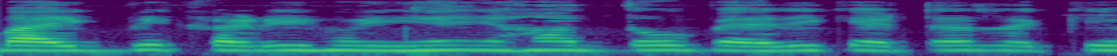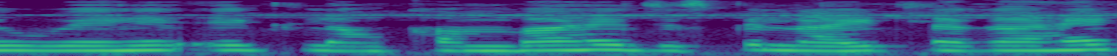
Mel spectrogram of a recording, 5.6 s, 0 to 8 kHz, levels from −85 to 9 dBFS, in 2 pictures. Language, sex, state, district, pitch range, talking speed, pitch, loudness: Hindi, female, Chhattisgarh, Bilaspur, 205-225 Hz, 205 wpm, 215 Hz, -22 LUFS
